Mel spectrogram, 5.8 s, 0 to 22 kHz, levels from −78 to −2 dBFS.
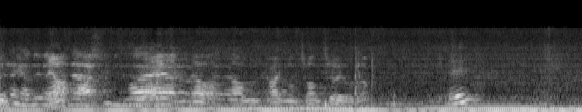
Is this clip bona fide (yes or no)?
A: no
